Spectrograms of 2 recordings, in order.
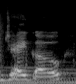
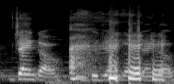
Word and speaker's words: Django: Django, same thing. I think there are so many memorable quotes from Django, such as, "The D is silent."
